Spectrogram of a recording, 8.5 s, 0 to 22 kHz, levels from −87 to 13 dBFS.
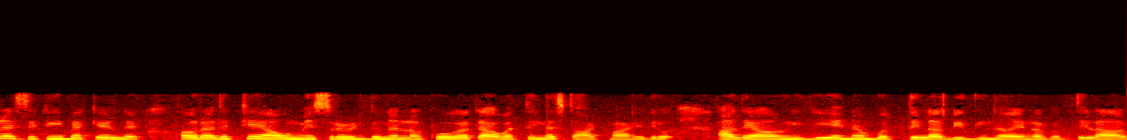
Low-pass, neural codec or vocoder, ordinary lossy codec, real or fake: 7.2 kHz; codec, 24 kHz, 0.9 kbps, WavTokenizer, medium speech release version 2; none; fake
